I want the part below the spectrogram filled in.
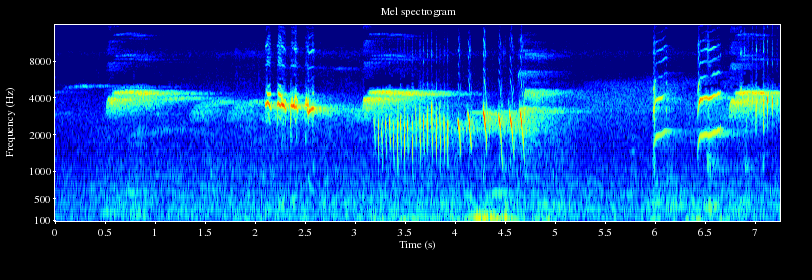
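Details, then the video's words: A caged male canary sings to stimulate a female for mating, mixing long whistled notes, short bursts of sharp clicks, buzzy rolling trills and rising chirps, separated by short pauses. "تغريد ذكر كناري هائج يريد تكسير القفص يحفز الأنثي لتزاوج"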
